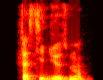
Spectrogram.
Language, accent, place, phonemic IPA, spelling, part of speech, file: French, France, Lyon, /fas.ti.djøz.mɑ̃/, fastidieusement, adverb, LL-Q150 (fra)-fastidieusement.wav
- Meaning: tiresomely; boringly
